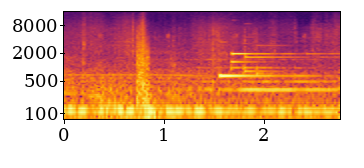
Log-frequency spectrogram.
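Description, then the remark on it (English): A Waymo robotaxi's door closes with a brief whooshing sweep, then a steady multi-tone electronic chime rings out and lingers over a constant low vehicle hum. No one speaks. “Doors are closing.”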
